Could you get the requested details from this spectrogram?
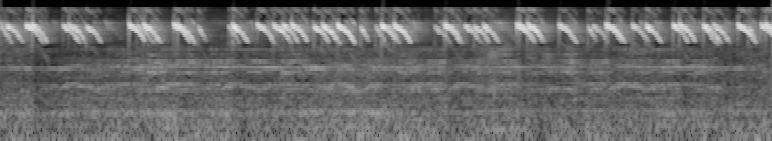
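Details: Calls of a female pleci, the Oriental white-eye, meant to get males singing: continuous runs of very high, sharply falling chirps grouped in twos and threes, without pause.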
